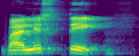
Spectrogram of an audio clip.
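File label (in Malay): "balistik", Malay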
